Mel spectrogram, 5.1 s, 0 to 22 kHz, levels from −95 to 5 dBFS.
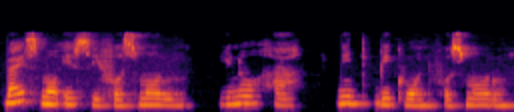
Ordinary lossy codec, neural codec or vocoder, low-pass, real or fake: none; none; 7.2 kHz; real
